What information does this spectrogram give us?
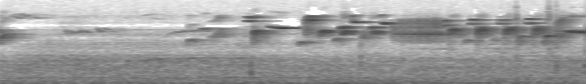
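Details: European goldfinch (maknin or hassoun), bred naturally. Faint scattered chirps lead into a busier passage of high, rapid twittering and tinkling notes in the second half. Steady hiss throughout.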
